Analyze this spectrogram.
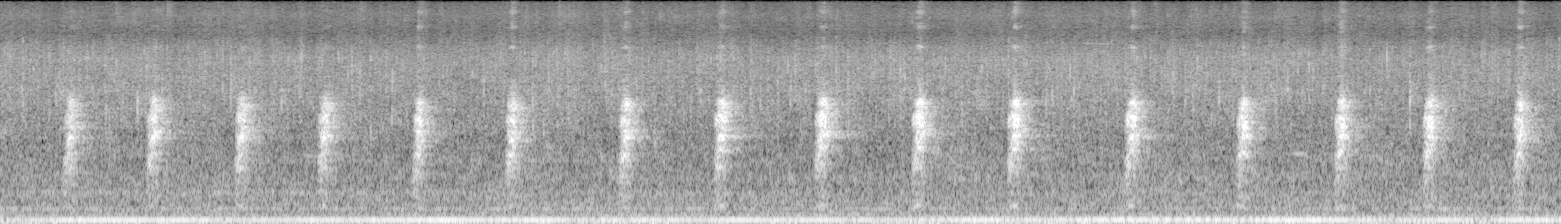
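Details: A meerkat (Suricata suricatta) in the wild gives short, sharp chirping calls repeated over a low steady hum.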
